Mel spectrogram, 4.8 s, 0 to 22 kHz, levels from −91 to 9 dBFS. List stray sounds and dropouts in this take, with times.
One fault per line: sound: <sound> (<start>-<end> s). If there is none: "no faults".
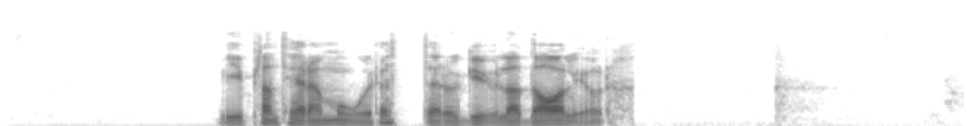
no faults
